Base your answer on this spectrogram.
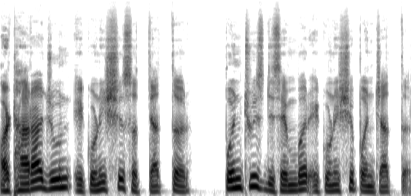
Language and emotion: Goan Konkani, neutral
